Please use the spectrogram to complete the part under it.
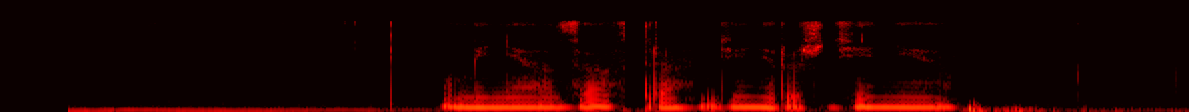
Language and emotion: Russian, sad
